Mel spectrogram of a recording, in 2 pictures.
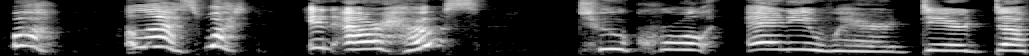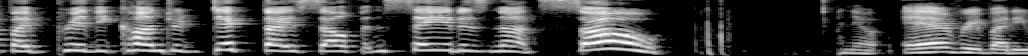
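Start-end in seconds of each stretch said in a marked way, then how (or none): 0.0-8.5 high, loud mock dismay; feigned shock. Lady Macbeth acting shocked at the murder. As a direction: fake the horror. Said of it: "She does play the part well".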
